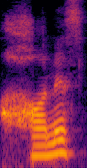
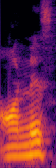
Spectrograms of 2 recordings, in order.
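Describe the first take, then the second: First: The word starts with an audible h sound. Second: The word starts with a vowel, no h sound. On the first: The speaker calls it wrong. "হনেস্ট বলি না" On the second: The speaker calls it right. "উচ্চারণের সময় অনেস্ট বলি"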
